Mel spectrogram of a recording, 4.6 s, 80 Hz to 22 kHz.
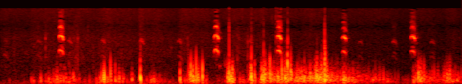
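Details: Prairie dogs in Badlands National Park, South Dakota, USA, on October 12, 2013: quick, sharp chirps with bright overtones, repeated unevenly several times a second over a dense, rough low-pitched background.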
